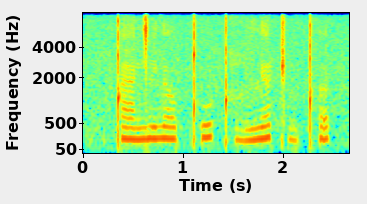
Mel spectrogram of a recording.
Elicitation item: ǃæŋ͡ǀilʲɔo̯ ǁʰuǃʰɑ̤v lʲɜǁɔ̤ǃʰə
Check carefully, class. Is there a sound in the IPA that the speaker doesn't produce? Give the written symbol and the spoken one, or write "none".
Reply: ǁʰ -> ǃʰ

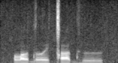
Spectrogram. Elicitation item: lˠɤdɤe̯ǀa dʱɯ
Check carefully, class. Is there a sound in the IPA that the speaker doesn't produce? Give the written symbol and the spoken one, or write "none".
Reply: none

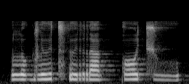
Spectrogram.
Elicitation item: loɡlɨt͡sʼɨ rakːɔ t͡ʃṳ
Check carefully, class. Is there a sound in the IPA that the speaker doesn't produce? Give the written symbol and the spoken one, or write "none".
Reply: none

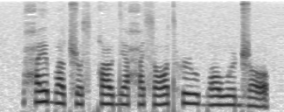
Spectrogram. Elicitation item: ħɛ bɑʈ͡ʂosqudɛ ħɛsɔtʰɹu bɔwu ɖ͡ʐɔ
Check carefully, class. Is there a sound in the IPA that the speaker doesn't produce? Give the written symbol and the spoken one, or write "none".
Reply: none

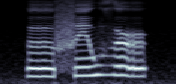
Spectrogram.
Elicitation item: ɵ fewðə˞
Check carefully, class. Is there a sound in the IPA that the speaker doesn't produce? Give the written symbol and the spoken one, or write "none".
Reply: none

